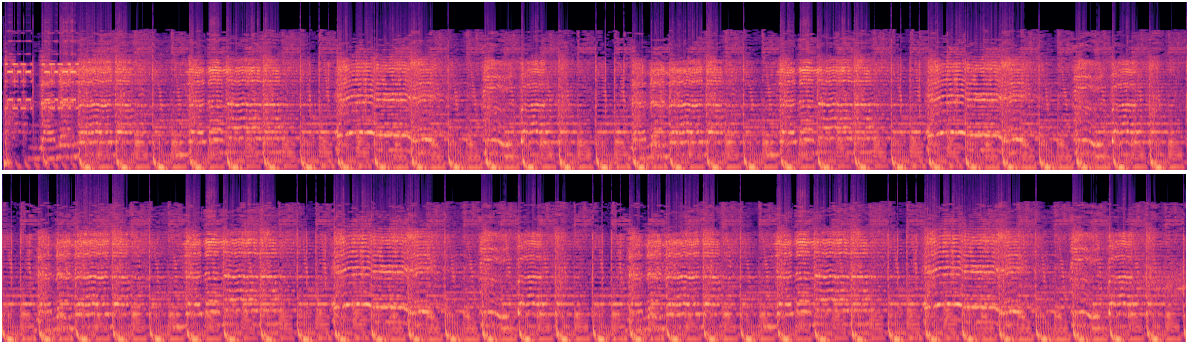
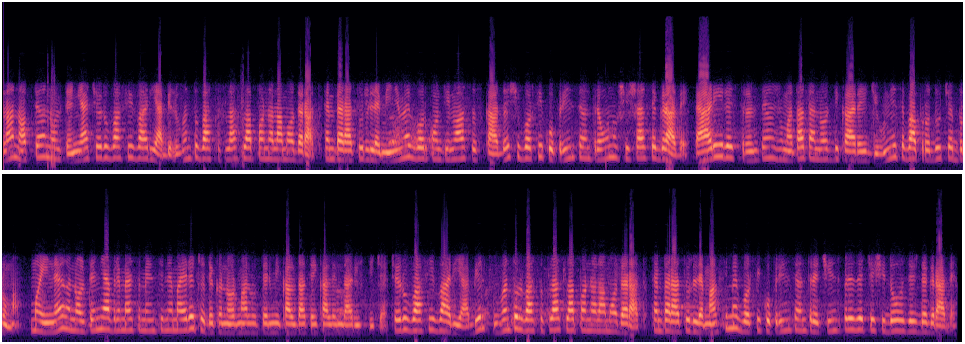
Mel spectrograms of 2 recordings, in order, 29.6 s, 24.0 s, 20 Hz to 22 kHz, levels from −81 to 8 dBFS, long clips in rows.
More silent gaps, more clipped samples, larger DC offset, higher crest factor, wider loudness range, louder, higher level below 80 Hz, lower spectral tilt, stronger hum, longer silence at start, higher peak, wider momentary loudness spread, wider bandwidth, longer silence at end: neither; first, 2% vs under 0.1%; neither; second, 8 dB vs 14 dB; about the same, 2 LU vs 2 LU; first, -7 LUFS vs -16 LUFS; first, -20 dBFS vs -60 dBFS; second, -2 dB/octave vs -4.5 dB/octave; neither; about the same, 0 s vs 0 s; about the same, 0 dBFS vs -2 dBFS; about the same, 7 LU vs 7 LU; first, over 20 kHz vs 13 kHz; about the same, 0 s vs 0.05 s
